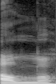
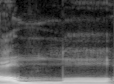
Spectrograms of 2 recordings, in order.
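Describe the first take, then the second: First: আল্লাহ with a plain hamza a sound, not the throat ain; wrong pronunciation. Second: আল্লাহ begun with ain from mid-throat. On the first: Teacher showing students the wrong আল্লাহ with a plain a. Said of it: "এখানে আমাদের ... হয়ে যেতে পারে". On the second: Teacher showing the correct ain in আল্লাহ. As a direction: push আল্লাহ from the middle of the throat. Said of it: "আইন উচ্চারণ করব গলার মাঝখান থেকে". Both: Shown as a demonstration.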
